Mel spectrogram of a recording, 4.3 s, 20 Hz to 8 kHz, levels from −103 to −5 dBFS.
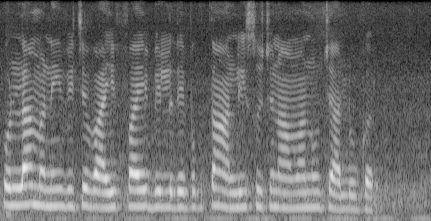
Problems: background sounds at intervals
